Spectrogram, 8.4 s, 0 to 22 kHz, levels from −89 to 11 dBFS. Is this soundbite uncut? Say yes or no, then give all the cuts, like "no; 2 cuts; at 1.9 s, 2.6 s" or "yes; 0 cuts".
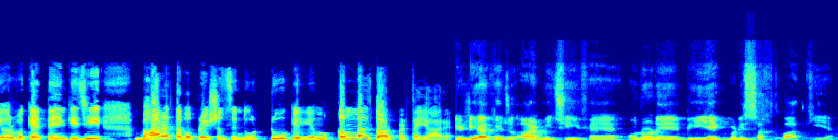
no; 1 cut; at 4.5 s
